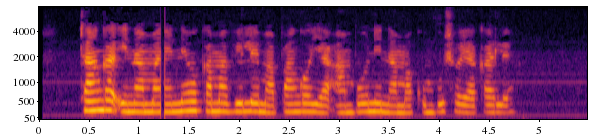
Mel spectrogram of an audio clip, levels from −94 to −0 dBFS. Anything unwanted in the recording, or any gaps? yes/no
yes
